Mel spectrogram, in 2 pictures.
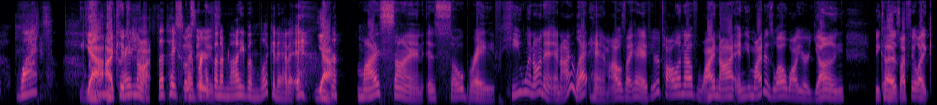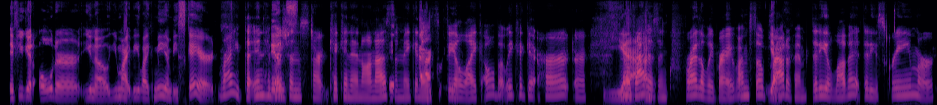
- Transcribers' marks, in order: surprised: "What? Oh my gracious, that … looking at it"; chuckle
- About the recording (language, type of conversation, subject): English, unstructured, What’s your favorite way to get outdoors where you live, and what makes it special?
